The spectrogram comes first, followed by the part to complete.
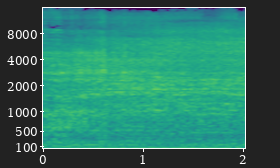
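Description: Ventrac compact tractor's engine running steadily under load with its Tough Cut brush deck spinning, mowing through tall dry grass and brush close by.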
